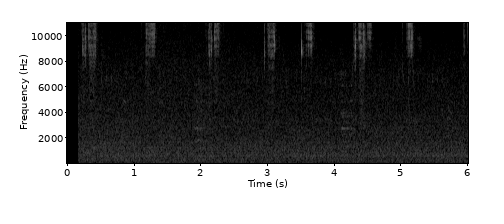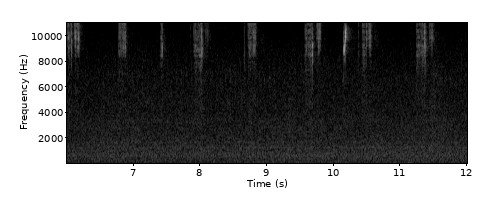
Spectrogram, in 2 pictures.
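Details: Pair of Mauritian tomb bats mating while clinging to a tree trunk in daylight; very high, thin squeaks in short bursts repeated roughly every half second to second, over a quiet outdoor background.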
